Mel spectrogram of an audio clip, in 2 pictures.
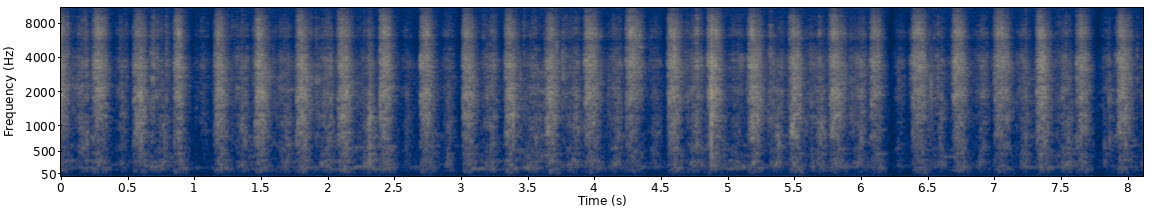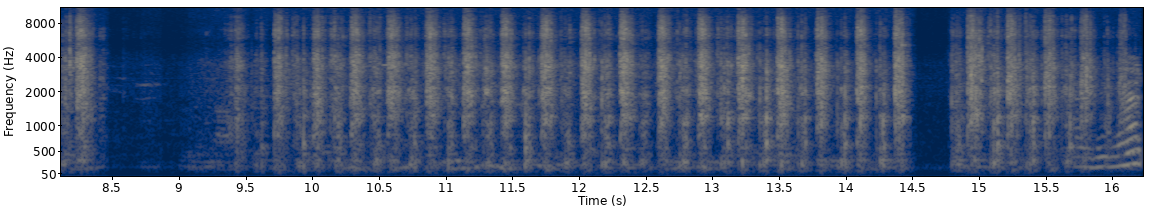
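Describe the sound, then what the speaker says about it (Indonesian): Carrots rasped on a hand grater in a home kitchen, a steady run of rapid scraping strokes, close and loud, with two short pauses. "Bahan wortel kita parut yang pertama"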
